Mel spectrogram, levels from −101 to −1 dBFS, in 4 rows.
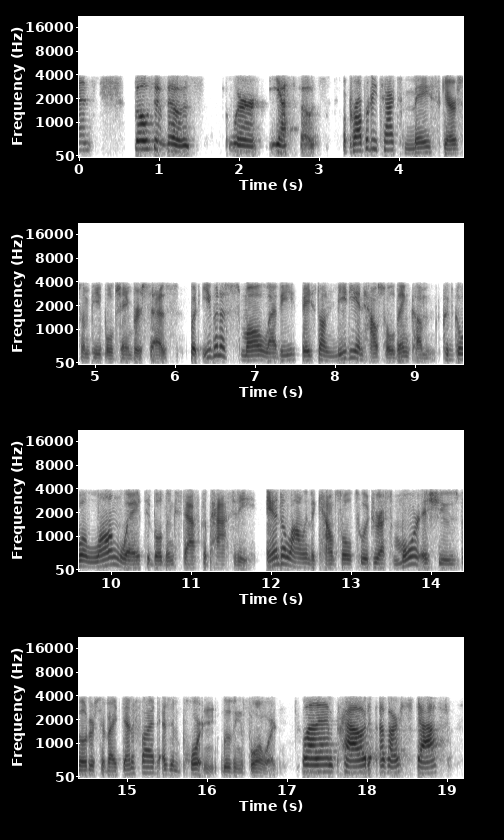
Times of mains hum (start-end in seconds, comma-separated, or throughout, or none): none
